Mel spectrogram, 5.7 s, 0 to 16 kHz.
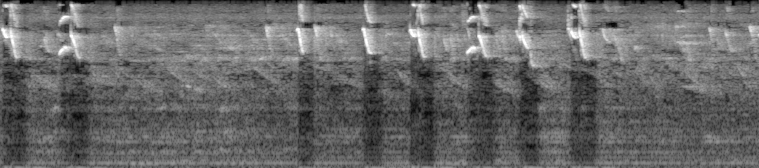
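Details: On 20 July a saffron finch coming out of moult delivers separate sharp, high-pitched chips, spaced irregularly and sometimes paired, with quieter twitter between them and a low background hum.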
